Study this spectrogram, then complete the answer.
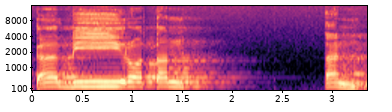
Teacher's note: ta marbut yang berharakat fathah tanwin yang bertemu Hamzah kita baca jelas tanpa mendengung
